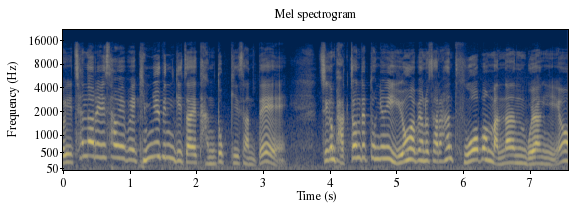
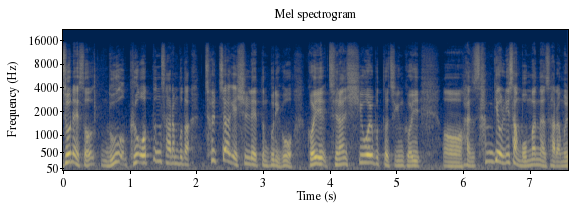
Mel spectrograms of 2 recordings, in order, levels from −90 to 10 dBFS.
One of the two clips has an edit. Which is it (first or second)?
second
